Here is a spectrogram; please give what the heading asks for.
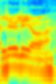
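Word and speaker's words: Luleå: I'm going to try and pronounce it correctly. You're near the city of Lulio. Yeah. Lulio.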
